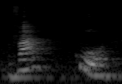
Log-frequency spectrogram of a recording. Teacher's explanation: Só que dessa vez eu tenho aí um cuo, um U fraco e um O forte, o que faz com que a posição desse encontro seja semivogal com vogal, logo um ditongo crescente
